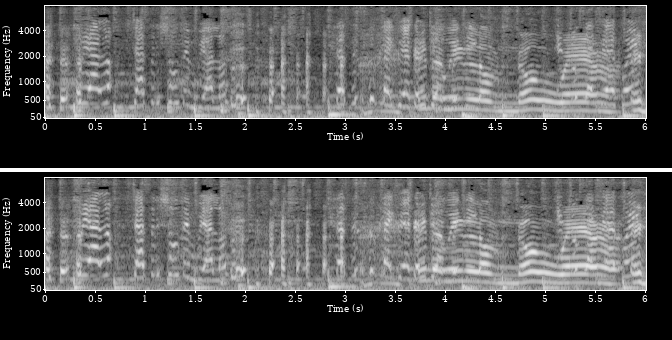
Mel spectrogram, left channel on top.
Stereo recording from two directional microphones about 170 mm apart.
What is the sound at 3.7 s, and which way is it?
Speech, 10° left (ahead or behind).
